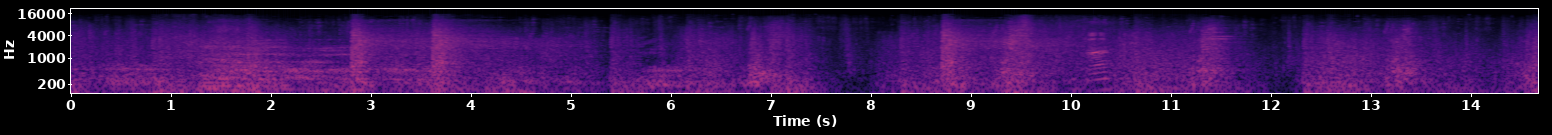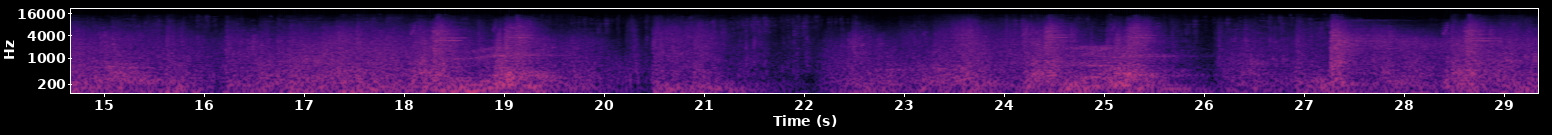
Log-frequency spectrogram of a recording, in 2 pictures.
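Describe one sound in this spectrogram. Heavy metal weapons clang and clash in a fierce fight.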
